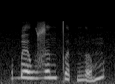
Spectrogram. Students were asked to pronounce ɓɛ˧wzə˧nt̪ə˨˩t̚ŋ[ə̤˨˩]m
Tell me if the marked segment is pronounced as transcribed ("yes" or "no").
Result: no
